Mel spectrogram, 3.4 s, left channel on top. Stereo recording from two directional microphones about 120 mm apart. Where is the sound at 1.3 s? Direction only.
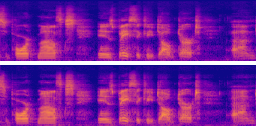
20° left (ahead or behind).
